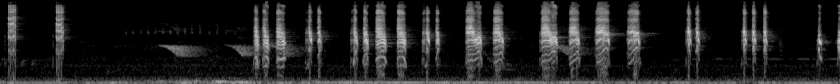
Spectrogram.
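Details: Long-tailed shrike recorded as a lure to provoke caged birds into singing. Two soft, down-slurred whistles give way to a rapid string of loud, dry, clicking chips, delivered in irregular clusters.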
